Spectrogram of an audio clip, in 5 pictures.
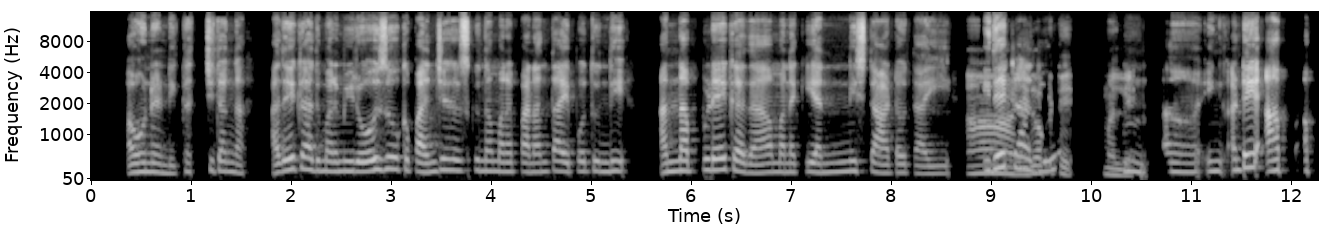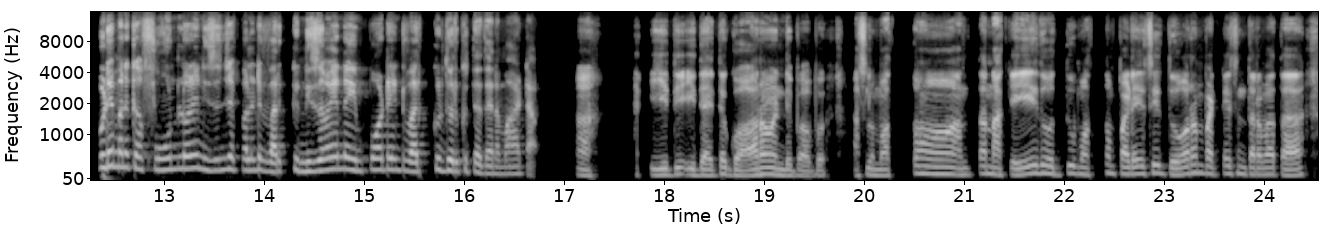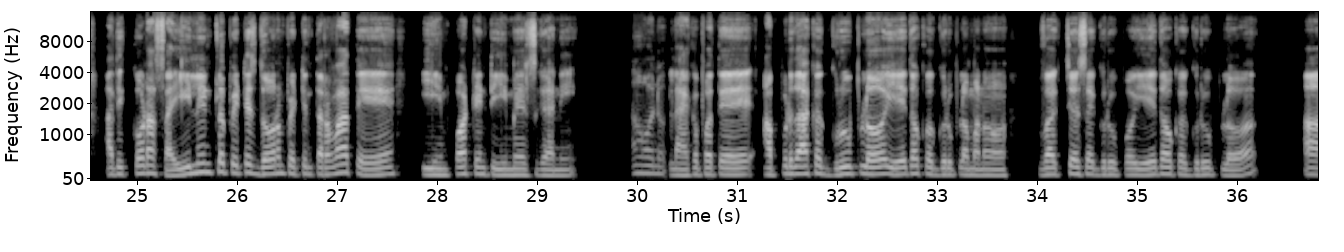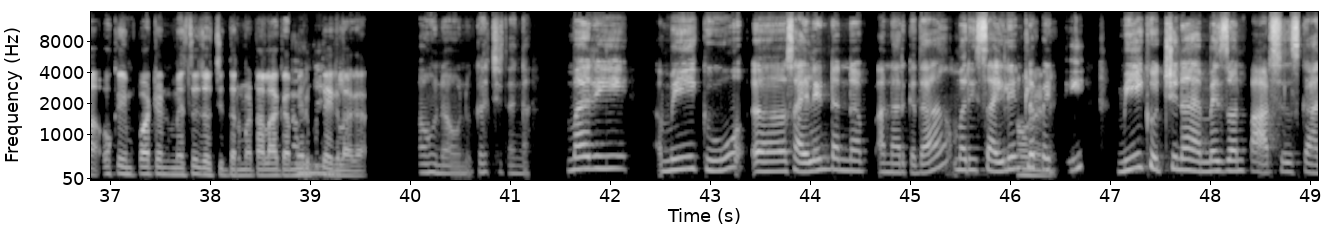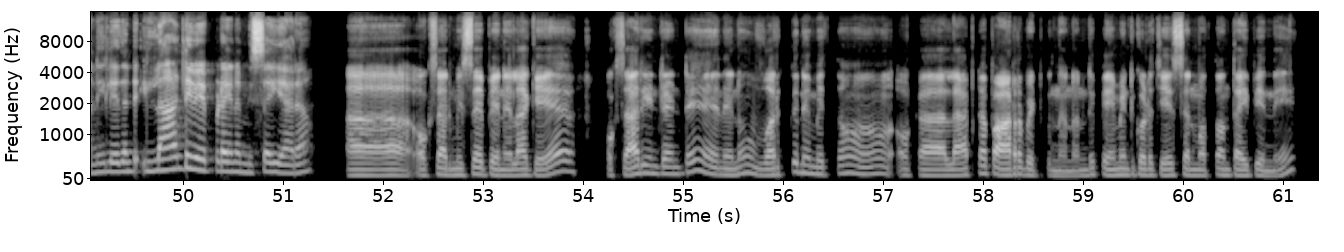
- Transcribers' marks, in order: in English: "స్టార్ట్"; other background noise; in English: "వర్క్"; in English: "ఇంపార్టెంట్ వర్క్"; in English: "సైలెంట్‌లో"; in English: "ఇంపార్టెంట్ ఈ మెయిల్స్"; in English: "గ్రూప్‌లో"; in English: "గ్రూప్‌లో"; in English: "వర్క్"; in English: "గ్రూప్‌లో"; in English: "ఇంపార్టెంట్ మెసేజ్"; in English: "సైలెంట్"; in English: "సైలెంట్‌లో"; in English: "అమెజాన్ పార్సల్స్"; in English: "మిస్"; in English: "వర్క్"; in English: "ల్యాప్‌టాప్ ఆర్డర్"; in English: "పేమెంట్"
- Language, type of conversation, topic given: Telugu, podcast, స్మార్ట్‌ఫోన్ లేదా సామాజిక మాధ్యమాల నుంచి కొంత విరామం తీసుకోవడం గురించి మీరు ఎలా భావిస్తారు?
